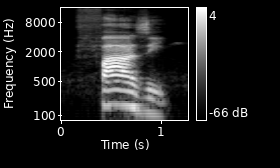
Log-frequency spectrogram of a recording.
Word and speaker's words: fase: Entonces, vamos ahora para la E. Fasi, fase, fase fasi. Pero hay una E. No, pero nosotros pronunciamos I.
